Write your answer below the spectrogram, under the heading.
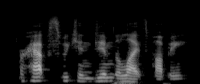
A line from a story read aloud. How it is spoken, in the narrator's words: Professor Dumbledore said softly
